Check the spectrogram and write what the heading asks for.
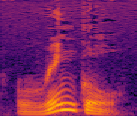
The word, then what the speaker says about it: wrinkled: Kano's I mean knows here's another one WR when a word begins with W R the W is silent like the word wrist another WR word is wrinkled and when you write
